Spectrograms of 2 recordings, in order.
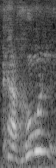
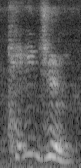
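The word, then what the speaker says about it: Cajun: count how many people told me that I pronounce it wrong. That's not recite. It's recipe. Now I know it's recipe. And kahun isn't kahun. It's kajun.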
